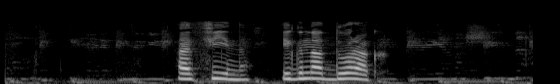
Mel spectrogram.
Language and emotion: Russian, neutral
